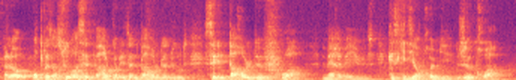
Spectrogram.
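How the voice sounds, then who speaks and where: A man's voice: mid-range voice, brisk, slight background noise. A man preaching a sermon, reading scripture aloud and commenting with questions to his listeners. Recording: roomy, from far off, faint ambience.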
